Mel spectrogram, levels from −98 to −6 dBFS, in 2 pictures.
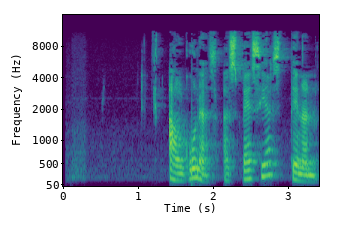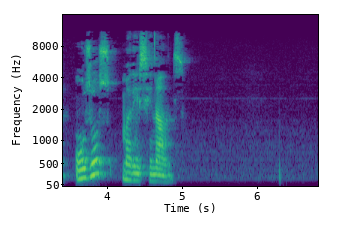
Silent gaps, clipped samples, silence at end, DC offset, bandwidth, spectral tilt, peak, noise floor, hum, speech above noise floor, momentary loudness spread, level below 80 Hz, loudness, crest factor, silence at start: none; under 0.1%; 1.8 s; under 0.1%; 11.5 kHz; -2 dB/octave; -6 dBFS; -66 dBFS; none; 40 dB; 11 LU; -74 dBFS; -24 LUFS; 24 dB; 1.2 s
